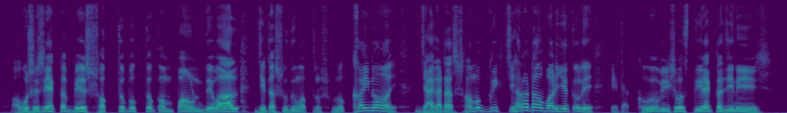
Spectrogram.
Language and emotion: Bengali, happy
